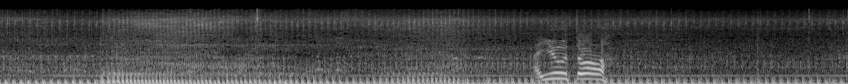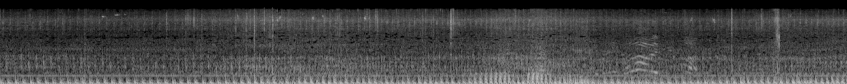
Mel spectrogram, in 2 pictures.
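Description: A dirt bike engine idles and revs close by, with a buzzing putter.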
